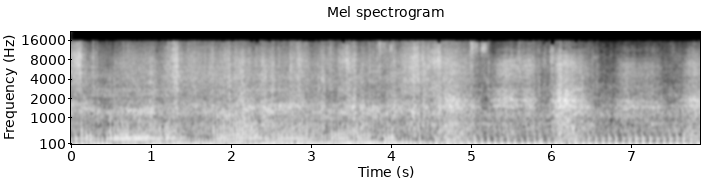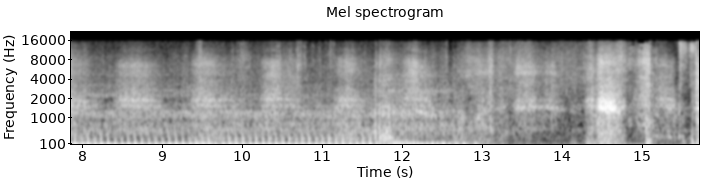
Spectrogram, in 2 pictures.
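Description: Trail motorcycle engine running close by at a steady, low speed, a fast even firing pulse. It drops off sharply near the end, leaving scattered knocks and rustles.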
